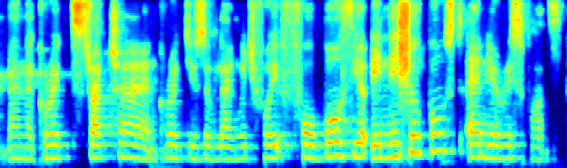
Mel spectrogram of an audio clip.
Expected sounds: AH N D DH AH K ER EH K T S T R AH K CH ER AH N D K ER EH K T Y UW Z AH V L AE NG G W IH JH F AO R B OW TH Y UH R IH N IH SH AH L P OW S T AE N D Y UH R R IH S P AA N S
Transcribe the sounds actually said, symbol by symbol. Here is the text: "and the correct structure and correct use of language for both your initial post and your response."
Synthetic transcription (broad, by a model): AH N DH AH K ER EH K T S T R AH K CH ER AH N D K ER EH K T Y UW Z AH V L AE NG G W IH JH F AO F B OW TH Y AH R IH N IH SH AH L P OW S T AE N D Y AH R R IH S P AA N S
